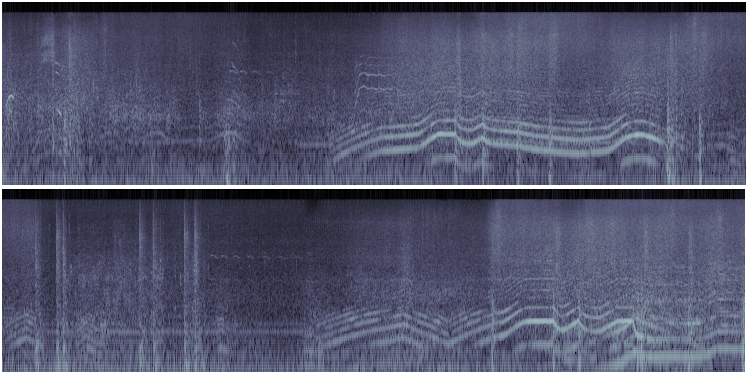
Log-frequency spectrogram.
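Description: Water splashes and churns.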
